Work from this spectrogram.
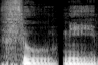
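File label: "thuni", concatenated syllables; Affixing experiment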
